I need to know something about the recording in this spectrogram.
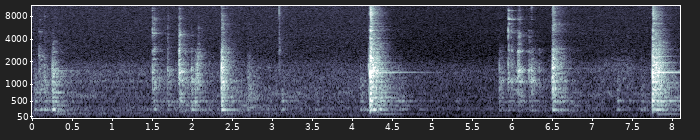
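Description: Wrench on the axle nut at the hub of a bandsaw's upper wheel, giving a dozen or so sharp metallic clinks. The loudest, about four seconds in, and another near the end each ring briefly. The nut is being set to the bearing preload at which the wheel doesn't wobble but spins freely.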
